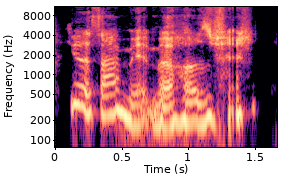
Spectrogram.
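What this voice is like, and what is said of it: Put-on Southern American accent. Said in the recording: “I gave you a Southern accent”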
